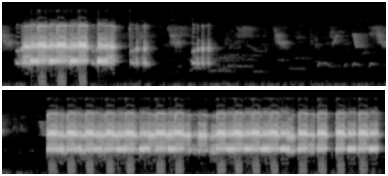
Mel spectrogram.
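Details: Khiat i-mo frog calling in natural surroundings: a burst of rapid nasal pulsed croaks, scattered faint notes and near silence for a few seconds, then a long loud run of fast repeated harmonic croaks.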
